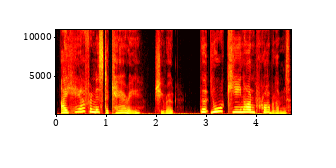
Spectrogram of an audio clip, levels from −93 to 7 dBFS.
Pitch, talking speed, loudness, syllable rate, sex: 275 Hz, 155 wpm, -16 LUFS, 4.2 syllables/s, female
